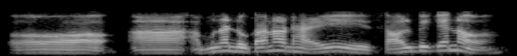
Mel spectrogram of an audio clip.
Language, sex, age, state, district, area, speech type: Assamese, male, 18-30, Assam, Tinsukia, urban, conversation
